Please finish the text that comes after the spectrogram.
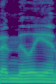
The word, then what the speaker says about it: Omilion: what is it it's it's just add a million audio million audio omi l i o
